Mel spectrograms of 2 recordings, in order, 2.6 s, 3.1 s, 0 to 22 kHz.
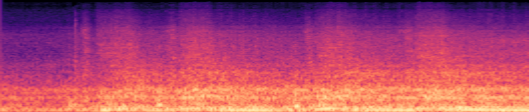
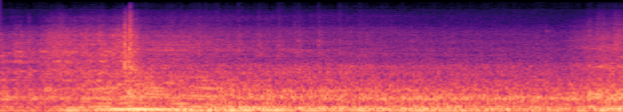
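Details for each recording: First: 1979 Cadillac Coupe DeVille, 7L 425 cu in V8, about 68,000 miles, parked outdoors for 27 years, floored: a strong, even deep roar rising smoothly with no misfire or stumble. Acceleration is responsive, though it idles poorly. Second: 1979 Cadillac Coupe DeVille, 7.0 L 425 cu in V8, about 68,000 miles, parked 27 years; first start on five gallons of fresh gasoline after pumping the gas. Catches after some cranking, then a low, uneven rumble with surges, not running cleanly: hard start, rough running.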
